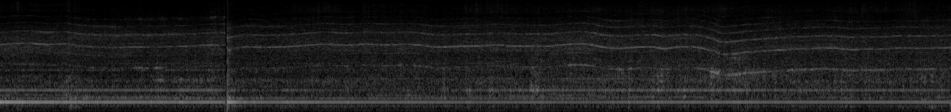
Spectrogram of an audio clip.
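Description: Sanding a dried drywall seam gives a steady, close, high whining drone that holds throughout with slight wavering, with a brief knock near the start.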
